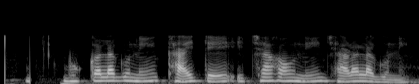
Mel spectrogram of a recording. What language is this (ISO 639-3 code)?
ori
